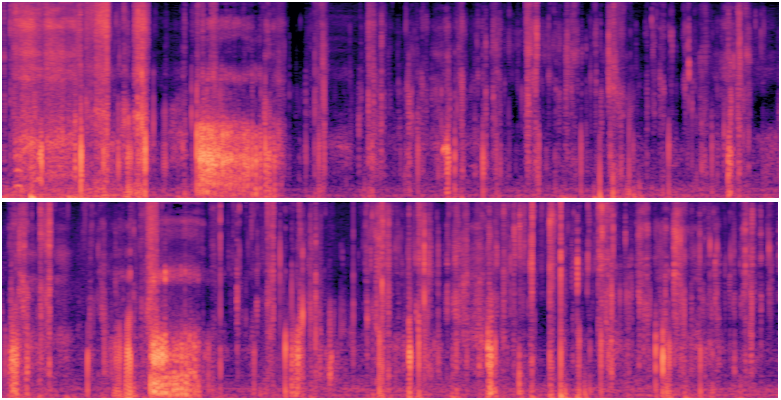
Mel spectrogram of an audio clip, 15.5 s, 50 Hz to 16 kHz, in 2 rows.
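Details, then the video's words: A 13-year-old male senior dog eats napa cabbage, with close, wet crunching and munching in irregular bursts and quick bites throughout, plus a few louder rustling moments. "노견의 ASMR 먹방_알배추"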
